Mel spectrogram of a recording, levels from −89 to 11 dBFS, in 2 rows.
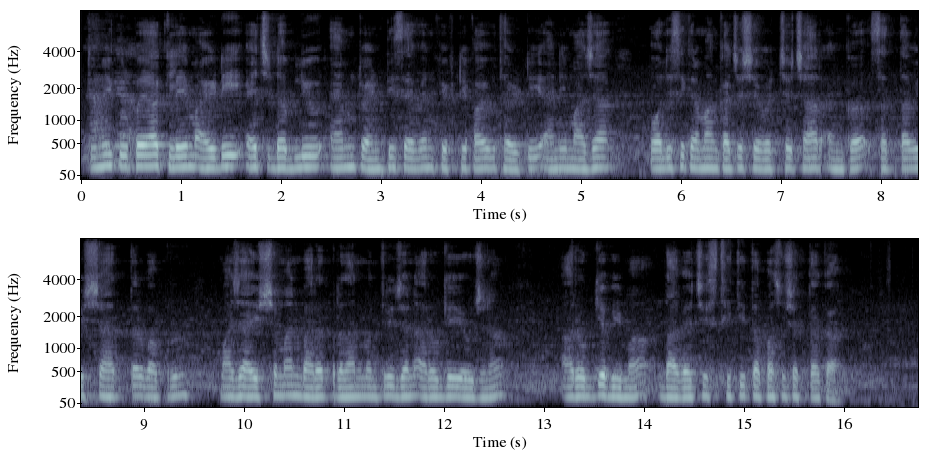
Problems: constant background noise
